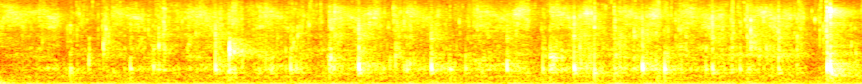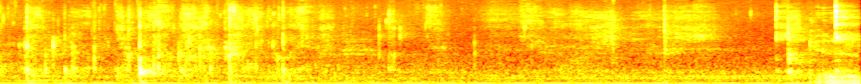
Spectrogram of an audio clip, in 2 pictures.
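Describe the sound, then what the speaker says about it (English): Spoon stirring a tuna salad of tuna, mayonnaise and vegetables in a bowl gives soft, close, wet squelching and scraping, with a brief clink against the bowl, continuing quietly without talk. "Mix everything together."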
